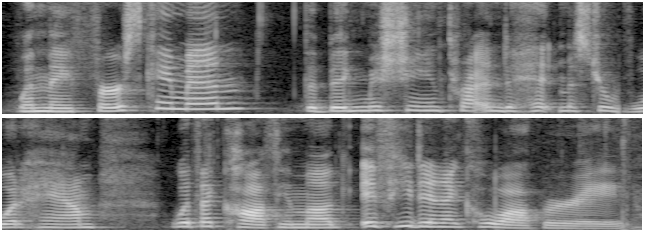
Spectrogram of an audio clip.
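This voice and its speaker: A curt young coffee shop worker in an audio drama. The voice is bright and forceful, rising and falling expressively, with a pert, easily offended manner. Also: female voice, on the high side, lively intonation, moderate pace. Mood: indignant. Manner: pert, indignant customer-service talk.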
